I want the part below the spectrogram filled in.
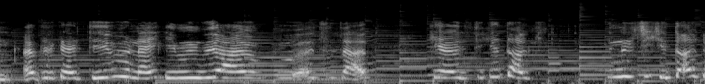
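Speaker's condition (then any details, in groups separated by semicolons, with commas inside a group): Mixed cerebral palsy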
